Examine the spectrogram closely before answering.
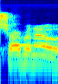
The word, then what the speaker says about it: Charbonneau: How do you say your last name? Is it Charbonneau? It is Charbonneau, yes. It's very Louisiana.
